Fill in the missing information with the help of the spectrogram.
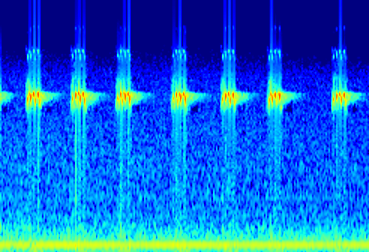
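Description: A bug chirps in a steady rhythm, seven evenly spaced high-pitched chirps, each a quick burst of a few pulses, sounding clear over a faint low hum.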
